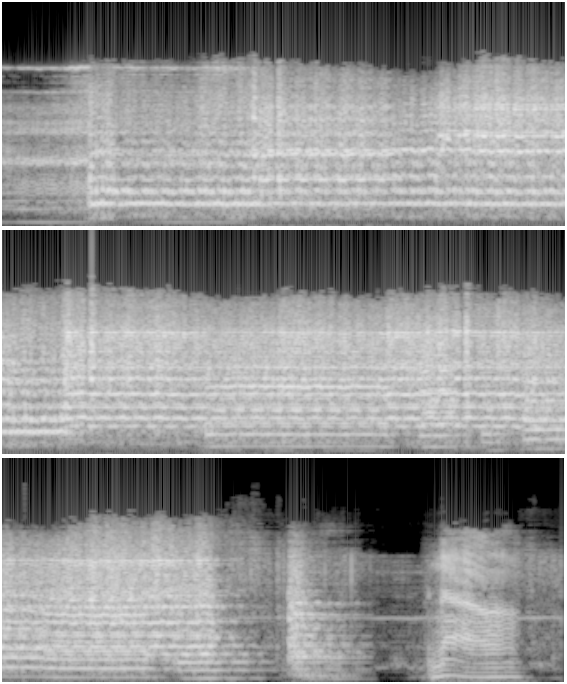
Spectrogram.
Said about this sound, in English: The bell is still ringing. Quickly, he drags the body behind the sofa in the living room. And as the bell stops, he hears a door open behind him and footsteps in the hall.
